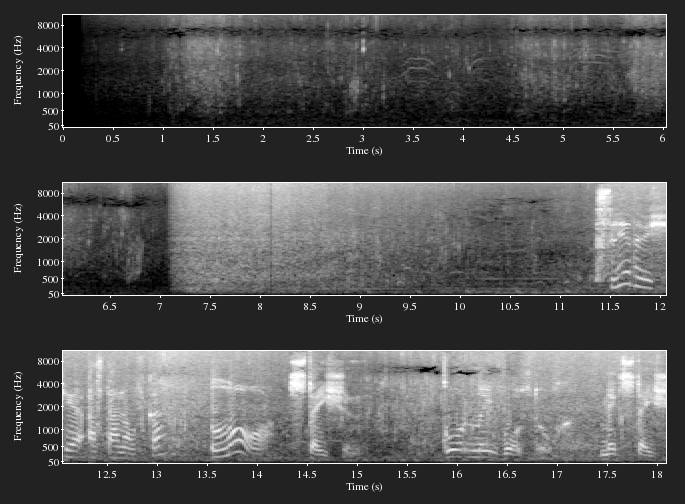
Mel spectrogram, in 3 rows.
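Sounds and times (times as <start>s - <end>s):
sea water washing: 0.9s - 18.0s
rush of churning foaming water: 7.1s - 18.0s.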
